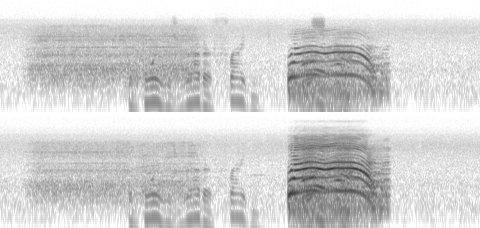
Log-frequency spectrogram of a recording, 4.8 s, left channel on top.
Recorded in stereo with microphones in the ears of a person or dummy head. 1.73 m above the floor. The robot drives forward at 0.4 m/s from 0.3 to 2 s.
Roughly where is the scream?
Right.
